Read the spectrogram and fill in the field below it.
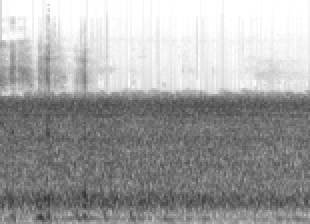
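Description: Rick's dial-up modem connecting to the internet, heard as a loud, steady wash of harsh hissing static with faint warbling tones on top, running unbroken for a couple of seconds with no voices.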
